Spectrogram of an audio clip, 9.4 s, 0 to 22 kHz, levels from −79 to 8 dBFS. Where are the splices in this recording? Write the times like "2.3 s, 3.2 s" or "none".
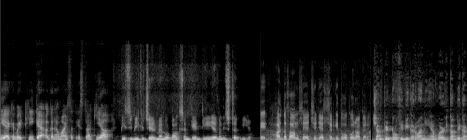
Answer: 2.3 s, 5.3 s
